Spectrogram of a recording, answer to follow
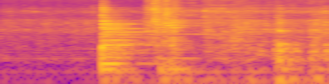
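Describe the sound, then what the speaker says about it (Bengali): Fried cauliflower tipped into a pan of potatoes and spices, starting with a sudden clatter followed by scraping and stirring against the metal pan, close and clear with a soft sizzle underneath. "এবার আমি ফুলকপি যে ভেজে রেখে দিয়েছিলাম, ফুলকপিটা দিয়ে দেবো"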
